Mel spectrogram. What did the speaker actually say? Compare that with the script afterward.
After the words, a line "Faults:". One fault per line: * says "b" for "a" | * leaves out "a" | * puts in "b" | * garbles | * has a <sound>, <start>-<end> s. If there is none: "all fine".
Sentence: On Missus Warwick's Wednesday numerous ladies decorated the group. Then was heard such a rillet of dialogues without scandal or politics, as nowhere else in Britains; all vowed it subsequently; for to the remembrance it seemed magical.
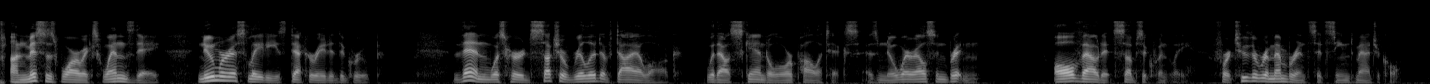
On Missus Warwick's Wednesday numerous ladies decorated the group. Then was heard such a rillet of dialogue without scandal or politics, as nowhere else in Britain; all vowed it subsequently; for to the remembrance it seemed magical.
Faults:
* says "dialogue" for "dialogues"
* says "Britain" for "Britains"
